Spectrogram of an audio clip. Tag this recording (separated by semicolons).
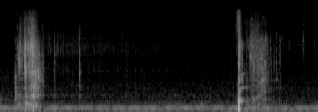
bottle; sloshes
